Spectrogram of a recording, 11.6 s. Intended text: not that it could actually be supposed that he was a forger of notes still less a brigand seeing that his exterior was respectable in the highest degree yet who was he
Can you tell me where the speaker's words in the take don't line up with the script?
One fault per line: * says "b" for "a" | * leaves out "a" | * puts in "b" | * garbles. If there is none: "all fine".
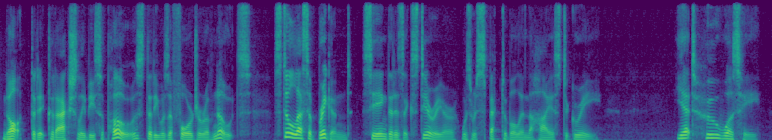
all fine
